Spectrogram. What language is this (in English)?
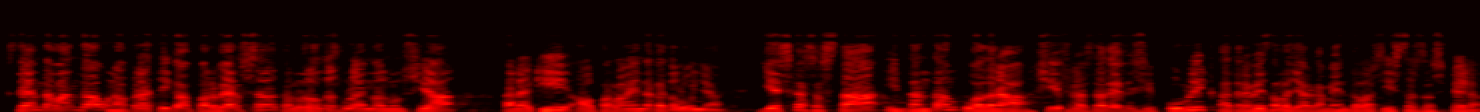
Catalan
